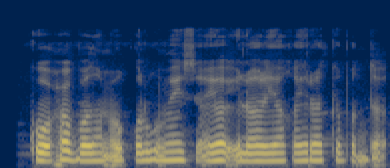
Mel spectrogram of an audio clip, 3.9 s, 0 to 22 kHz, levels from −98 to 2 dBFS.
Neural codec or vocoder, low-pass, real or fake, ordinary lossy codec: none; 10.8 kHz; real; none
